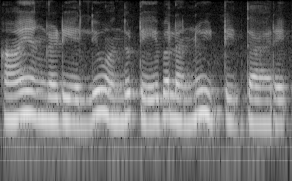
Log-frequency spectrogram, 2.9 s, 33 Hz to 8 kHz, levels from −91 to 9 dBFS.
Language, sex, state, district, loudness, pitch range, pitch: Kannada, female, Karnataka, Bangalore, -13 LUFS, 200-235 Hz, 210 Hz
